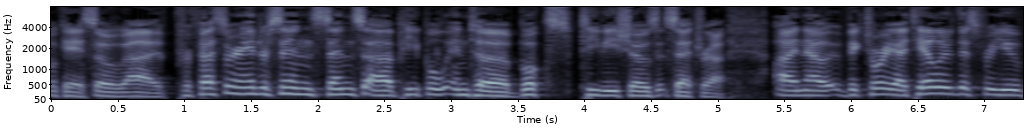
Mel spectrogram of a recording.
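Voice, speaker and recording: At a moderate pace over a quiet background, a man with a plain, everyday voice speaks at a fairly high pitch with ordinary pitch variation. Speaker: podcast host. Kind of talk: casual chat.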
